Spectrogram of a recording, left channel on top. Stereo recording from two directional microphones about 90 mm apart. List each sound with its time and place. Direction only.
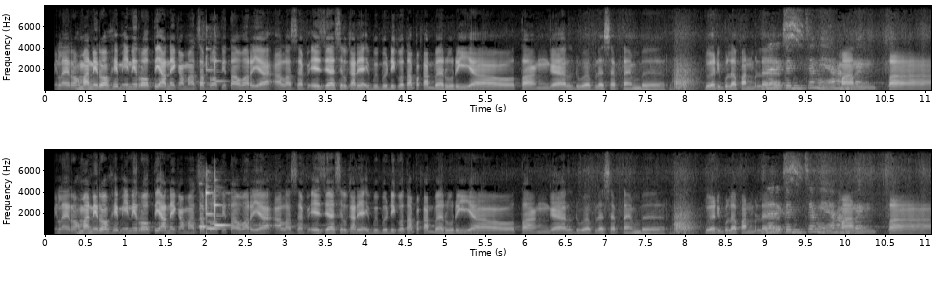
0.2 s speech: 30° left (ahead or behind)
